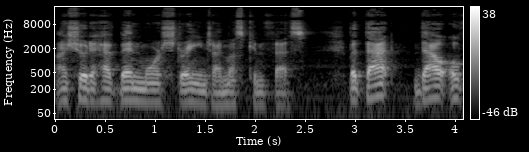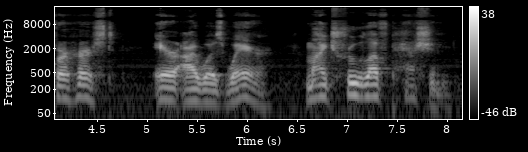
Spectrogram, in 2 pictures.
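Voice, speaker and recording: Man playing a smitten, anxious young maiden, soft-edged husky voice. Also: lowish voice. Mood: tender, earnest. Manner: earnest, measured Shakespearean verse delivery.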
